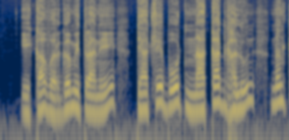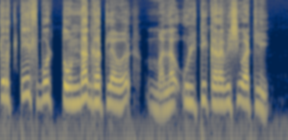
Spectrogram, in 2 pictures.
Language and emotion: Marathi, disgusted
